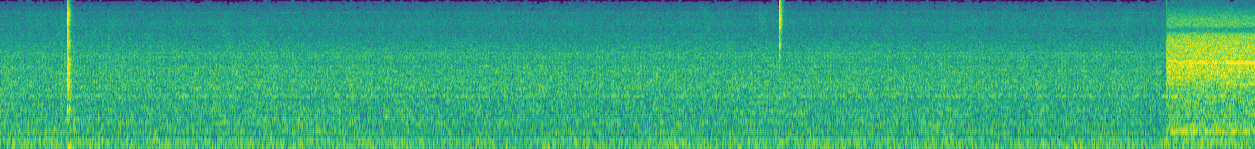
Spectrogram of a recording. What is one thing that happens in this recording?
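Jet engines hum low and steady from inside a cockpit.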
